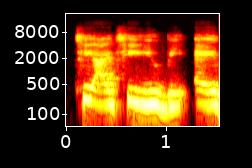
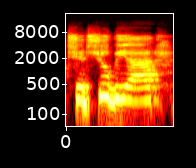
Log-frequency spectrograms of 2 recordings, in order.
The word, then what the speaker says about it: Tituba: be to to blue it could be Tituba a to be Tituba however you say that how are your tongue is but it's not choo-choo BIA it's not tied to BIA it's not to bucho you know let's get it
